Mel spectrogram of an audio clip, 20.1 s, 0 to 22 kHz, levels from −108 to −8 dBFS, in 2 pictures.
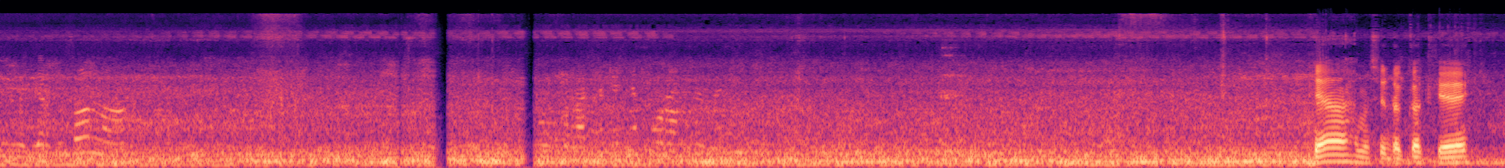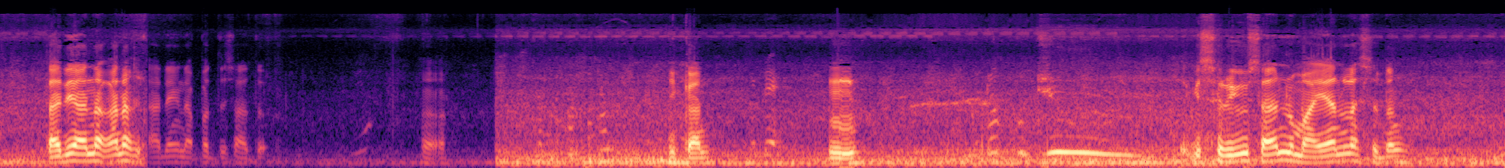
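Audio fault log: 2.65–3.57 s, repeated stalls (stutter): The sound drags and hitches three times, with the longest hold about 88 ms. Packets arrived late, so the receiver's buffer ran dry each time and the last sound was stretched for 174 ms in all, nearly a fifth of the span, with nothing lost.
9.03–9.36 s, jitter buffer speed-up: The audio briefly rushes forward, playing at about 113% of normal speed with no change in pitch. The buffer had built up extra delay, so the receiver trimmed repeated pitch-period-length slices, about 50 ms altogether, to catch up.
11.01–13.34 s, one channel inverted: The sound collapses to a faint residue about 26 dB quieter, as everything common to both sides cancels. The likely cause is reversed polarity on one stereo channel, so summing to mono leaves only the difference between left and right.
13.94–13.97 s, short concealed packet loss: A brief smear or wobble interrupts the sound. 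About 20 ms of audio never arrived in time; the receiver patched 9 ms of the hole by extending the preceding sound, then blended back into the real signal.
15.61–15.90 s, repeated packet loss (robotic sound): The sound turns choppy over this short stretch. Three holes follow in quick succession, the longest 26 ms, with 40 ms missing outright and 53 ms filled by continuing the previous sound, roughly a fifth of the span.
17.00–18.37 s, scattered short gaps: Mostly clear sound with a few isolated hiccups and brief ticks. About three separate packets were lost or late, each hole only around 15 ms at most; 40 ms went missing and small patches continued the prior sound to cover them.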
